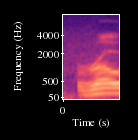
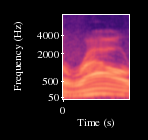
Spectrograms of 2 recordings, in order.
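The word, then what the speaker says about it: Row River: is the inflow water from the roe river or as they pronounce it down here the rowell river it comes in from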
